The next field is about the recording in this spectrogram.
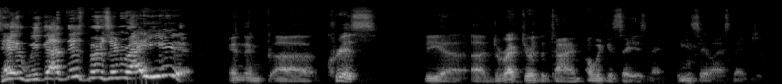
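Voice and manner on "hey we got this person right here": very high, very loud, belted announcer voice. Showing an early take on an announcer character: Hong Kong Phooey voice. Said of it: "I was trying to use something like Hong Kong Phooey. So I was doing it like this".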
